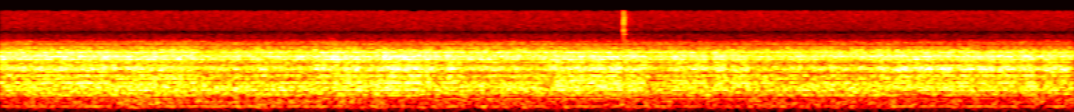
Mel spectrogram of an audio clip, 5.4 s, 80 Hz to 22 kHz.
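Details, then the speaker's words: GE P-975D radio after FM oscillator adjustment, AM band: no stations, only steady hiss and buzz across the band; caused by a phone charger plugged in behind the radio. "okay i think i see it down there we go my phone charger was plugged online"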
